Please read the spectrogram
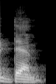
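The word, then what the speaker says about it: damn: इस तरह देखिए एम एन फिर से है, तो यहाँ पे क्या हो जाएगा, हमारा एन साइलेंट हो जाएगा। तो इसे हम डैम नहीं पढ़ेंगे, इसे हम क्या पढ़ेंगे, डैम।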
